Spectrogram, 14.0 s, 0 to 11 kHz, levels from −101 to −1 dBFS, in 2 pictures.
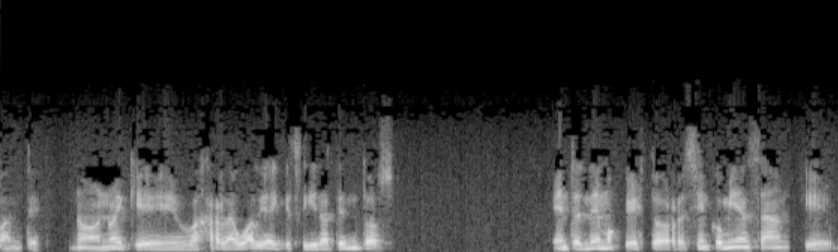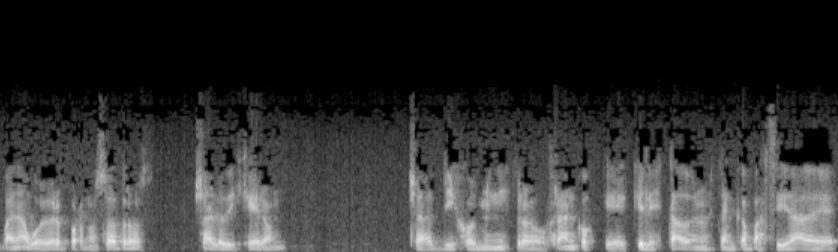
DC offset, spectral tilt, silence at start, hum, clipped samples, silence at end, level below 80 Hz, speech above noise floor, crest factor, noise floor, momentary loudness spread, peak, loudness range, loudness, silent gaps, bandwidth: under 0.1%; -8.5 dB/octave; 0 s; none; under 0.1%; 0 s; -66 dBFS; 38 dB; 18 dB; -57 dBFS; 6 LU; -2 dBFS; 3 LU; -19 LUFS; none; 6 kHz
